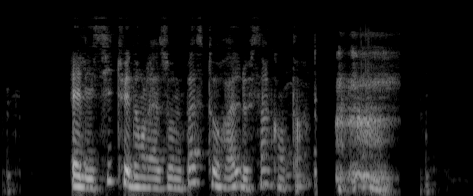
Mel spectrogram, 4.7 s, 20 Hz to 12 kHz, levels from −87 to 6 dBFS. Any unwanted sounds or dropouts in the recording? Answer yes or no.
yes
